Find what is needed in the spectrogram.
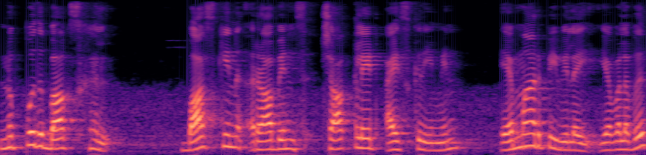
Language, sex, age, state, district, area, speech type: Tamil, male, 18-30, Tamil Nadu, Pudukkottai, rural, read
